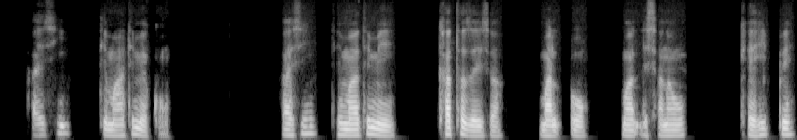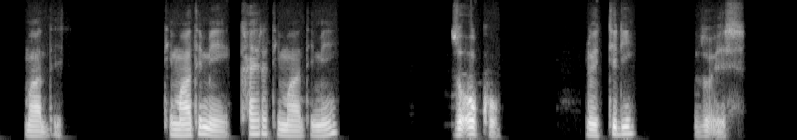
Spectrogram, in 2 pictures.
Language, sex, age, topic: Gamo, male, 25-35, agriculture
